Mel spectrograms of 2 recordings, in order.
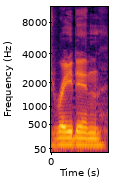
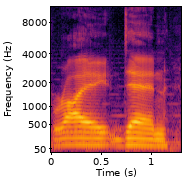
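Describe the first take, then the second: First: The name is said a non-Japanese way. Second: The name is said the Japanese way. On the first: This is how some people outside Japan say it. "depending on where you come from, you might uh, refer to it as Raiden" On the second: This is how it was originally intended to be said. "In Japan it's technically pr pronounced Raiden"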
